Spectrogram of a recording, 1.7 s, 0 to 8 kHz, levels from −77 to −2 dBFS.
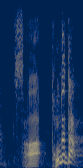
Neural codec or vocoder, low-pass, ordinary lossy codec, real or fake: none; 7.2 kHz; Opus, 24 kbps; real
